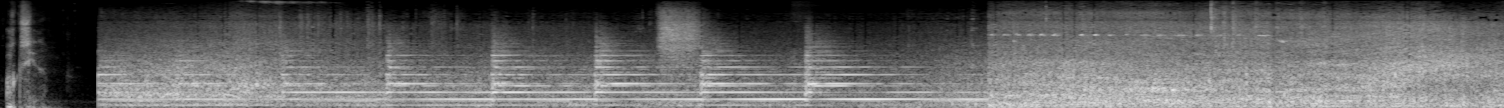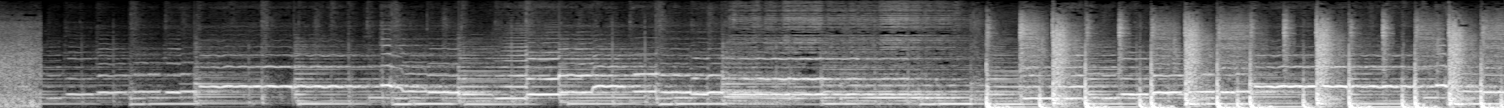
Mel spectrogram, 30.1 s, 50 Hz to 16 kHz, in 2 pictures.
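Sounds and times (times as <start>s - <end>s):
bells ringing: 1.0s - 13.0s.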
